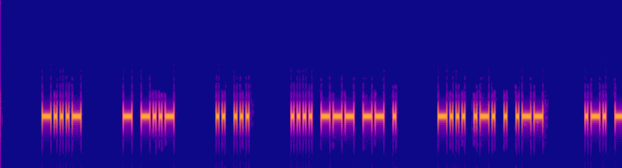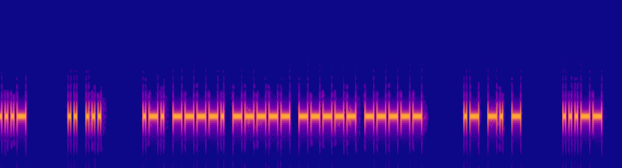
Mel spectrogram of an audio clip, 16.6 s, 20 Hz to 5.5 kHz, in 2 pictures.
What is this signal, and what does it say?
Morse code, heard as a keyed tone, about 30 wpm, 700 Hz. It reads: <BT> TX IS HOME BREW RX IS R9000 ANT 3
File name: UK MASTER QSOs TRAINING / 30WPM / UK MASTER QSOs 0029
